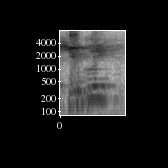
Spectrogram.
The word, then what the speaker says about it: Hugley: Is it Hugley? Hi. The G sound. Okay. Okay. Hi. Hi. Not D.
